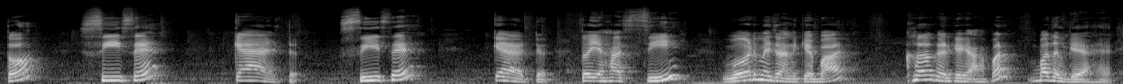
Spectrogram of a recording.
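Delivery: normal talking voice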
